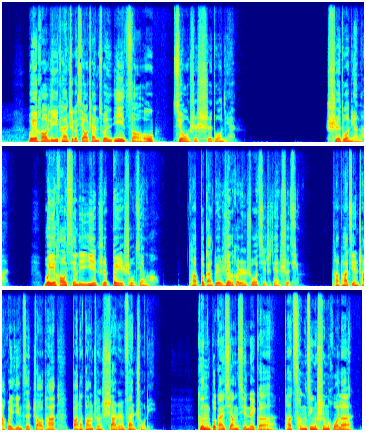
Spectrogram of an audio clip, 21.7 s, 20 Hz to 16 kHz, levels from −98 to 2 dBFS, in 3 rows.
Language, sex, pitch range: Chinese, male, 85-115 Hz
